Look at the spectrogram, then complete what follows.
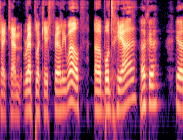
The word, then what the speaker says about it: Baudrillard: Baudrillard. I pull it from my sort of non-existent French accent, but which I can replicate fairly well. Baudrillard.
